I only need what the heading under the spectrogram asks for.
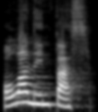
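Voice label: "олан инпас", Komi, female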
